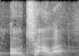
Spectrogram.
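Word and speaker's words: Oxalá: first one there is ochala now i i had to give you the brazilian pronunciation of those otherwise you wouldn't be able to pronounce them like they do down there ochala and he is the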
